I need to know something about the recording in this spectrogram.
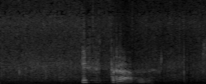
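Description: A woman speaks briefly with animation.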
